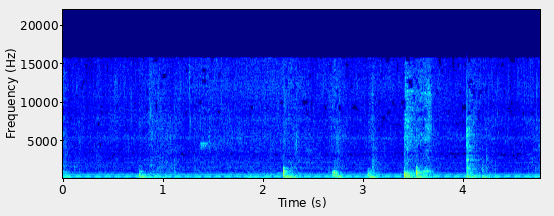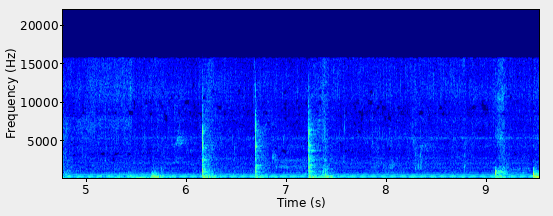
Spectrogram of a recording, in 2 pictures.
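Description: Wooden spatula stirring and scraping vegetables and chicken around a large aluminium wok in a dozen or so irregular strokes, with the food sizzling underneath.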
